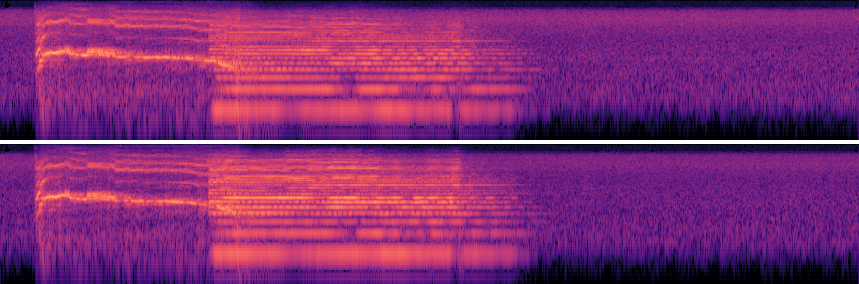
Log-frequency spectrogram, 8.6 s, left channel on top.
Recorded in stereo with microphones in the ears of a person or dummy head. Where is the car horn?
40° right (ahead or behind), 5 m.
